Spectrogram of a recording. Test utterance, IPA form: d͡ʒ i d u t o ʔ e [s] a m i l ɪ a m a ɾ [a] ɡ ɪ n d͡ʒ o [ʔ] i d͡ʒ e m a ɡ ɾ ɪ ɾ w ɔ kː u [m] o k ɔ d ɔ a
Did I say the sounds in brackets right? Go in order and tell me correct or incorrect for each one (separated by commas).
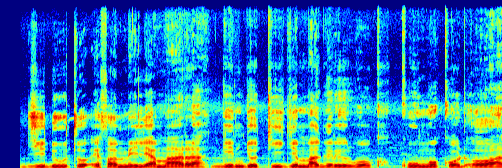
incorrect, correct, incorrect, incorrect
